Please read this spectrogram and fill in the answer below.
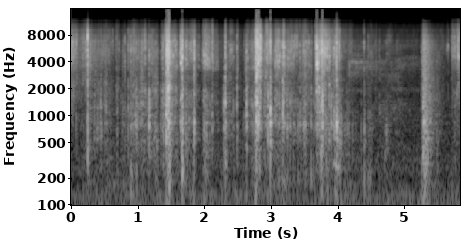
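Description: Cardboard trading-card mini box being handled and opened by hand: scattered taps, knocks, scrapes and crackling of cardboard and wrapper.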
